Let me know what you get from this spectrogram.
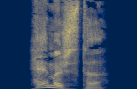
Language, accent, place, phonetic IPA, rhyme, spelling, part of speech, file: German, Germany, Berlin, [ˈhɛːmɪʃstə], -ɛːmɪʃstə, hämischste, adjective, De-hämischste.ogg
- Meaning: inflection of hämisch: 1. strong/mixed nominative/accusative feminine singular superlative degree 2. strong nominative/accusative plural superlative degree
